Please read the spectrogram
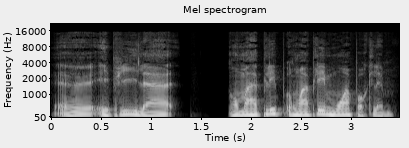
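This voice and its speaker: A man's voice: medium pitch, a little fast, mellow, no room sound, clean studio sound. A middle-aged man with a Québécois accent, a comedian guest telling stories in a casual interview, acting out quoted dialogue with many restarts. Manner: storytelling, acts out quoted dialogue; frequent restarts and repeated words.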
